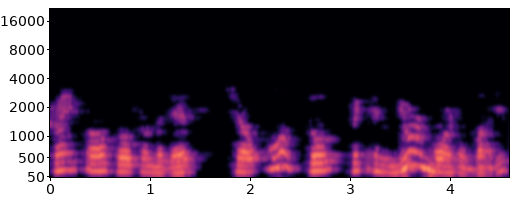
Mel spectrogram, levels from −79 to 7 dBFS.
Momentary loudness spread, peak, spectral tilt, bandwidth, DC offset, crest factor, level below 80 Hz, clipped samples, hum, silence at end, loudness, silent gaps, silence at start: 7 LU; -4 dBFS; -14 dB/octave; 3.3 kHz; under 0.1%; 18 dB; -46 dBFS; under 0.1%; none; 0 s; -21 LUFS; 1.67-1.72 s; 0 s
